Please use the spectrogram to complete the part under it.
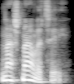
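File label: "nationality", British English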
